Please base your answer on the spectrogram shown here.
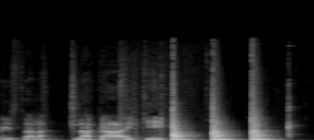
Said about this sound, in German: Der Squerajol schiebt mit einem Kalfatereisen eine Rolle Werk in die Fuge zwischen zwei Planken. Auf das Eisen hämmernd drückt er die Fasern fest in die Fugen.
